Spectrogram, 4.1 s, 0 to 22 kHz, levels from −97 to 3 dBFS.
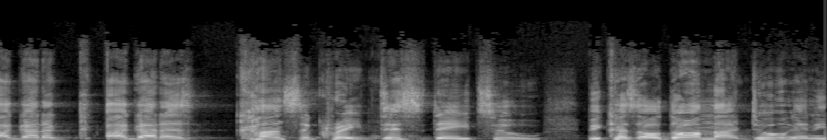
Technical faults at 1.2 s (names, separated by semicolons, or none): none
